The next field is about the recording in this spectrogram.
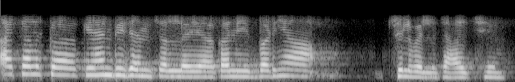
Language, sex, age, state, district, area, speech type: Maithili, female, 45-60, Bihar, Supaul, urban, conversation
